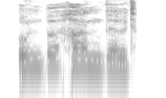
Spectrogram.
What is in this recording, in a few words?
"unbehandelt", German; adjectives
